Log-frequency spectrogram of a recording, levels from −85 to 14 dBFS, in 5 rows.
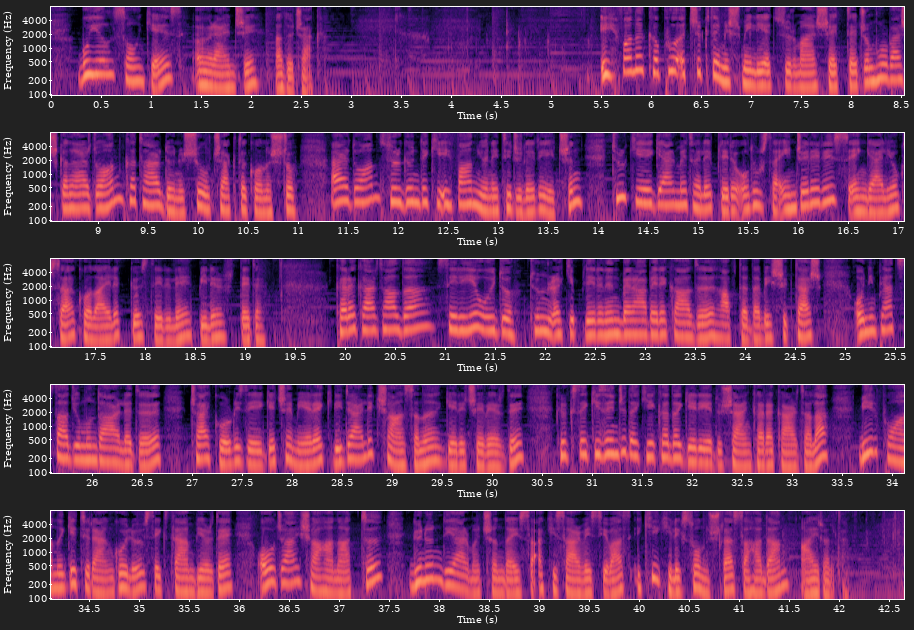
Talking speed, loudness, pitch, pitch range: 110 wpm, -19 LUFS, 170 Hz, 145-215 Hz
